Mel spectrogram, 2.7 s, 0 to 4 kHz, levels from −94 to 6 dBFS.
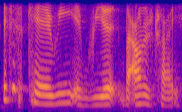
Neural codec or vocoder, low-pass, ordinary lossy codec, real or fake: none; 3.6 kHz; none; real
